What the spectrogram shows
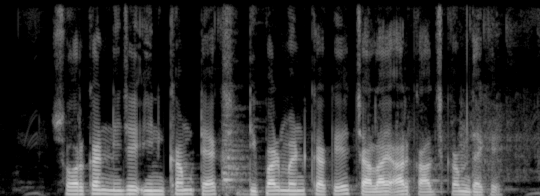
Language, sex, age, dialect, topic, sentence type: Bengali, male, 18-24, Western, banking, statement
